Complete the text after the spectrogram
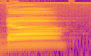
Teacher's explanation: It is voiced alveolar plosive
